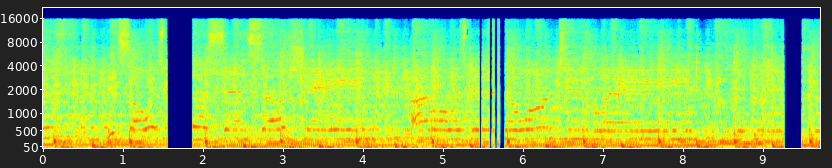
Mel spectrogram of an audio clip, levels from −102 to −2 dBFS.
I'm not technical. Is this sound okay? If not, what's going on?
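No, there are three short gaps where the sound drops out. This is a digital broadcast dropout: the receiver briefly lost a clean signal and went silent until good data returned. It cuts out from 1.55 to 1.88 s, stutters in several tiny holes between 5.45 and 5.78 s, and cuts again from 9.26 to 9.49 s. Unlike a weak radio station, there's no hiss or crackle, just near-instant silence, and the missing sound is simply gone.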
